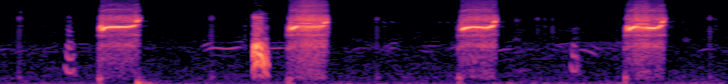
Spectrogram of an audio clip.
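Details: Sindhi teetar, a francolin, gives four high, clear whistled notes at uneven spacing, with a brief lower rasping sound just before the second whistle.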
